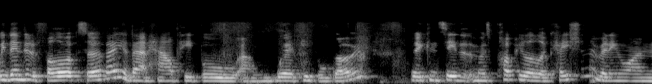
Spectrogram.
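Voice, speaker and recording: A woman speaks with an Australian accent at a fairly quick pace, somewhat breathy. Her fairly low pitch shows ordinary pitch variation. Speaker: researcher presenting at a webinar. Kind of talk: online presentation. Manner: fast.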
